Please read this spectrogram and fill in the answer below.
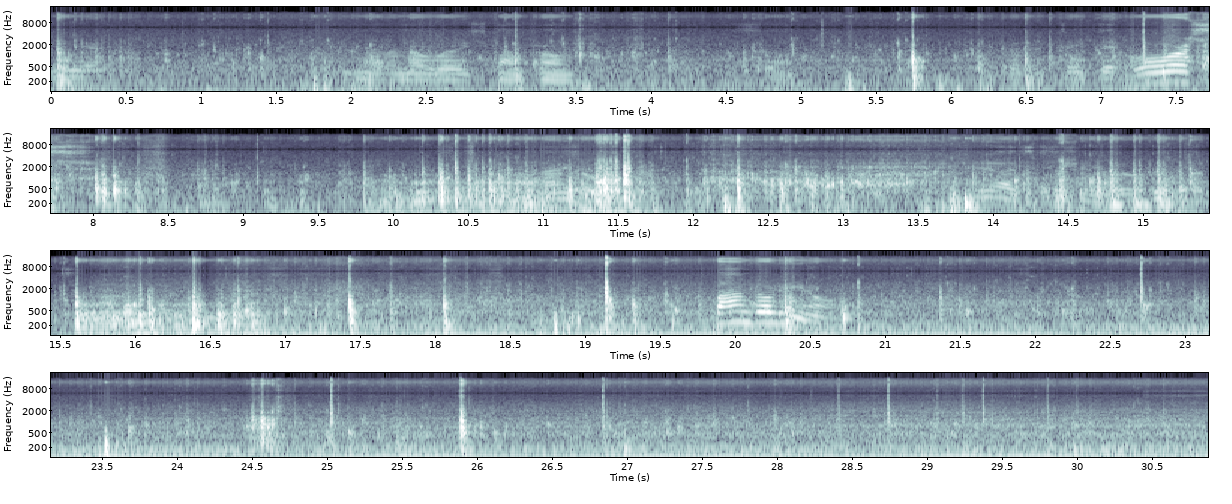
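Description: Small wooden sailing boat under way in wind: wind rumble on the microphone and water moving past the hull, with scattered short knocks. A steady low hum sets in about halfway and continues.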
